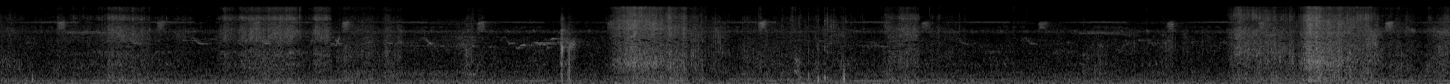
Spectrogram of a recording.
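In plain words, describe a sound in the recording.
Plastic bags rustle as a woman handles them.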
